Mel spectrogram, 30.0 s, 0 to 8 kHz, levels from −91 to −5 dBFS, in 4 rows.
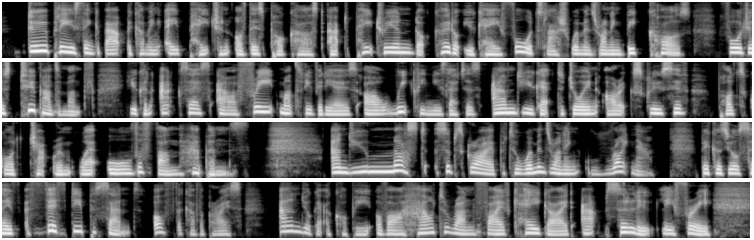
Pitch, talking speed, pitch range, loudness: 165 Hz, 160 wpm, 145-205 Hz, -18 LUFS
